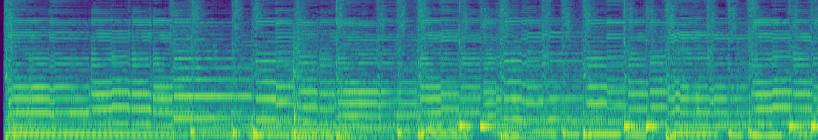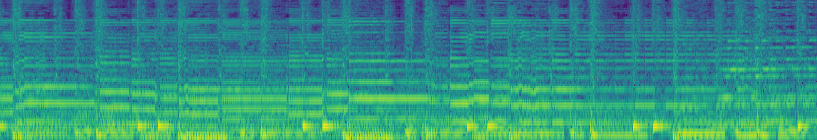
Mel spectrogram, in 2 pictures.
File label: Guitar Instrumental Ringtone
